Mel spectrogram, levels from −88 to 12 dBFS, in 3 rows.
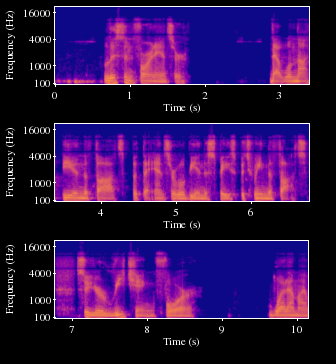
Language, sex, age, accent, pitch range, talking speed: English, male, 20-39, American, 95-120 Hz, 170 wpm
